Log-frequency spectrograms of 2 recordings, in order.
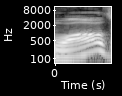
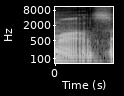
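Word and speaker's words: Walz: no T in there there's not a t now I've heard of a silent letter I haven't heard of a Le it's not in there that you pronounce right exactly yeah so I'll say Tim Walls that's yeah I think it's Tim Walls I think it's Tim Walls if it's not I like Waltz feels better but walls yeah okay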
